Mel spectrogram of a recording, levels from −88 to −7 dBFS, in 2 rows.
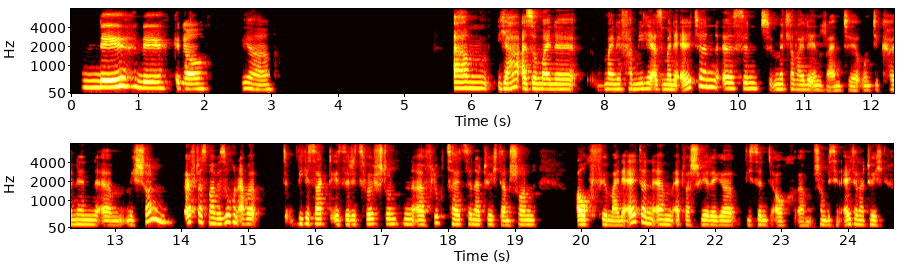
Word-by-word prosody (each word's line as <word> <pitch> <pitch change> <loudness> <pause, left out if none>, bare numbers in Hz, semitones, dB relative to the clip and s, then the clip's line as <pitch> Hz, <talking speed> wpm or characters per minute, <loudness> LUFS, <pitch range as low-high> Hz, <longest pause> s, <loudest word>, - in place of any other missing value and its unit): Ne, 245 +4 +8
ne, 210 -1 +2
genau. 185 -2 +2 0.5
Ja. 170 -4 -5 2.7
Ähm, 210 -1 +1
ja, 200 +5 +1
also, 195 0 +6
meine 175 -1 +1 0.4
meine 175 -1 -2
Familie 180 +2 -1
also, 170 +1 -1
meine 170 -2 0
Eltern, 255 0 +2
äh, 200 0 0
sind 195 0 -2
mittlerweile 170 -1 -4
in 155 0 -3
Rente 140 +1 -5
und 150 +1 -8
die 155 - -14
können, 165 0 -4
ähm, 145 -1 -5
mich 155 -1 0
schon 265 -4 0
öfters 250 -2 +2
mal 200 - -1
besuchen, 240 +7 0
aber 180 -1 -1 0.3
t 460 - -8
wie 185 0 -6
gesagt, 180 -1 -1
diese 165 +1 -4
die 160 0 -5
12 175 +2 -1
Stunden, 180 0 -3
äh, 160 -1 -1
Flugzeit 175 -4 -3
sind 175 -1 -4
natürlich 160 0 -4
dann 150 -1 -4
schon 160 +1 -2 0.6
auch 160 0 +4
für 165 -1 -4
meine 145 -1 -1
Eltern, 235 -6 +3
ähm, 165 -2 0
etwas 155 -1 0
schwieriger. 150 -2 -2
Die 155 - -5
sind 155 0 -5
auch, 140 0 -5
ähm, 135 0 -9
schon 160 - -4
'n - - -8
bisschen 150 - -5
älter 170 +1 -1
natürlich. 155 -1 -6
175 Hz, 140 wpm, -21 LUFS, 160-200 Hz, 2.7 s, Ne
